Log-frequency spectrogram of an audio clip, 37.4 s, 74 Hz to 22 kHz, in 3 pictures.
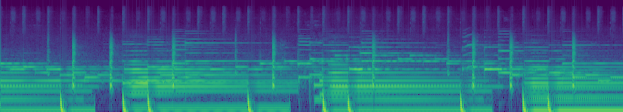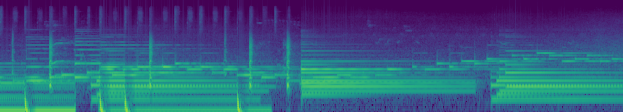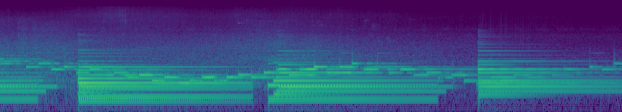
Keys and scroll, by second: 13.5 ctrl+d, 16.0 ctrl+KP_0, 29.0 KP_Subtract, 29.3 KP_1, 30.1 Return, 33.1 KP_Add, 33.5 KP_0, 37.3 KP_Subtract.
